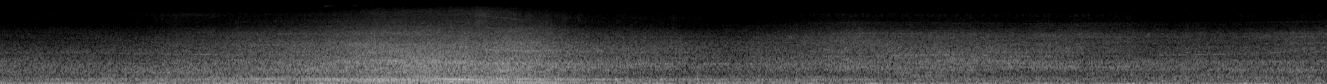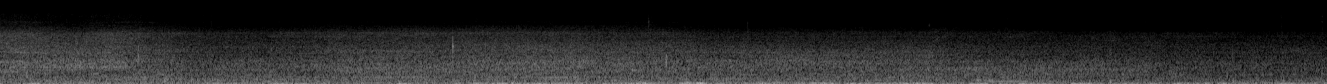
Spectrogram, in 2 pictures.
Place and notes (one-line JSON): {"title": "Raglan St, Waterloo NSW, Australia - Raglan Walk", "date": "2020-07-10 21:15:00", "description": "The centre of Raglan Street Recorded with a Zoom Mic Pro", "latitude": "-33.90", "longitude": "151.20", "altitude": "34", "timezone": "Australia/Sydney"}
